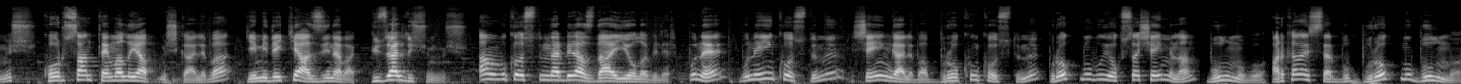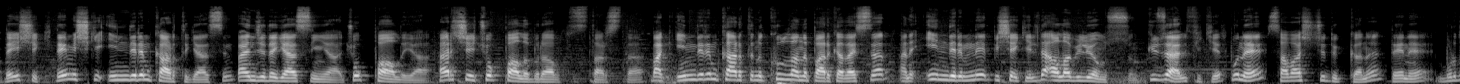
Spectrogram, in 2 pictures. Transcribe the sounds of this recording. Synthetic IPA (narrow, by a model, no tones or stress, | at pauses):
myʃkʰo̞ɾsant̪ʰe̞malˠɯjap̚mɯʃɡ̥aːlʲibaːɟ̥e̞mid̪e̞cʰihazinɛbak̚ɟyzælʲd̪yʃynmyʃamabukʰo̞st̪ʰymlʲæɾbiɾazd̪aɦaijio̞lˠabilʲiɾ̥b̥unɛbune̞jinkʰo̞st̪ymyʃe̞jinɡaːlʲibaːbuɾo̞kʰunkʰo̞st̪ʰymyb̥uɾo̞k̚mubujoksaʃejmilˠanbulˠmubuaɾkʰad̪aʃlˠaɾbubɾok̚mubulˠmṵd̪e̞jiʃicd̪e̞miʃciʔind̪iɾimkʰaɾt̪ʰɯɟælʲsinbænd͡ʒɛd̪ɛɟælʲsinja̰ːt͡ʃʰo̞k̚pʰaːlˠɯja̰ːhæɾʃe̞jit͡ʃʰo̞k̚pʰaːlˠɯbɯɾat̪ʰst̪ʰaɾst̪ʰabakind̪iɾimkʰaɾt̪ʰɯnɯkʰulˠːanɯpaɾkʰad̪aʃlˠaɾ̥haniind̪iɾimlʲibiʃe̞cʰilʲd̪ɛalˠabilʲijo̞musːunɟyzælʲficʰiɾ̥b̥unɛsavaʃt͡ʃʰɯd̪ycʰːanɯd̪enɛbuɾd̪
